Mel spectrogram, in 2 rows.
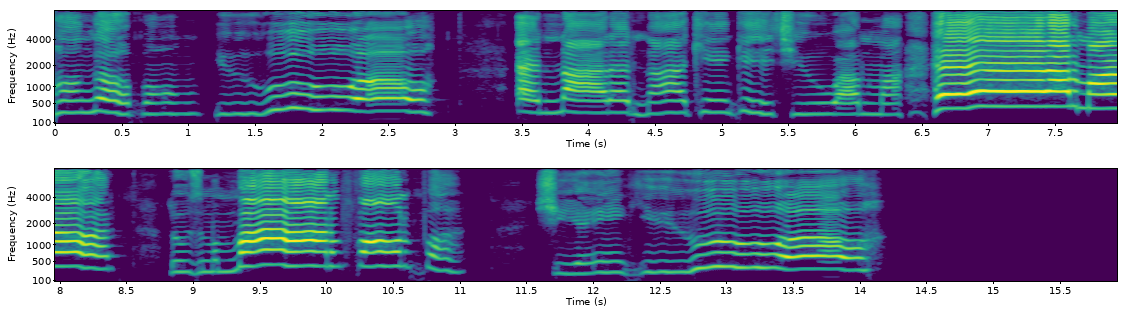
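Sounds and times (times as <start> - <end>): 
male vocals recorded with FET microphone: 0.0 - 14.2.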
